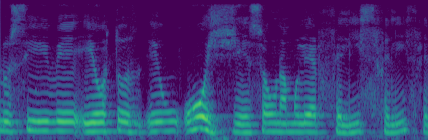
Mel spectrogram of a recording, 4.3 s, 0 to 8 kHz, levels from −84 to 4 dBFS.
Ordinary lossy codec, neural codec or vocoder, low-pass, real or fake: none; none; 7.2 kHz; real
